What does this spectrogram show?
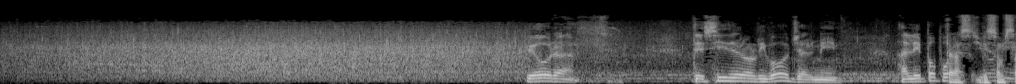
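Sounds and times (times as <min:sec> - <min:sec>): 
crowd applause: 0:00.0 - 0:07.4
speech: 0:05.2 - 0:10.1.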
